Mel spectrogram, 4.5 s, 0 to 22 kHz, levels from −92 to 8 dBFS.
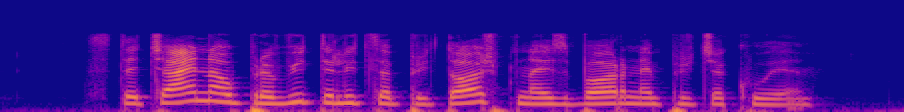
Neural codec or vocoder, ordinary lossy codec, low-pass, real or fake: none; none; 7.2 kHz; real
